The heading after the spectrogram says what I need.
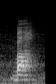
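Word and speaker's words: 吗: 여기서 한 글자는 성조가 어떻게 되죠? 성조가 없죠. 얘는 경성으로 발음해 주시면 되고 문장 끝에 마, 마만 붙이면 의문문이 돼요.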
